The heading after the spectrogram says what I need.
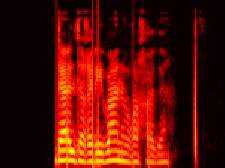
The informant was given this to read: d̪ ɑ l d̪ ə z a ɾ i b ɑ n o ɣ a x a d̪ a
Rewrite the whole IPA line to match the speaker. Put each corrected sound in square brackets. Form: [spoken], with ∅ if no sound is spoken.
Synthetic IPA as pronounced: d̪ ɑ l d̪ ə [ɣ] a ɾ i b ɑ n o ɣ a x a d̪ a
